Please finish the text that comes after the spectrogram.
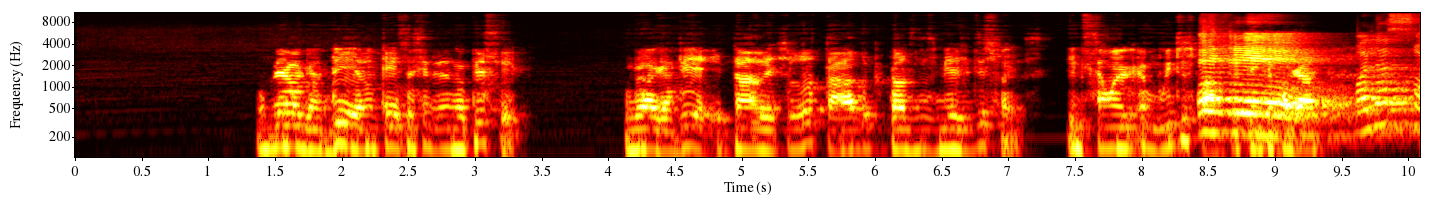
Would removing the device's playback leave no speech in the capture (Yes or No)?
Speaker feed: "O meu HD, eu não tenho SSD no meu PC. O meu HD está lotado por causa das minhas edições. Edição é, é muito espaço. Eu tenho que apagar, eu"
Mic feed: No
